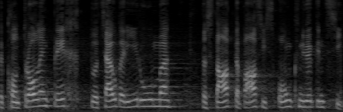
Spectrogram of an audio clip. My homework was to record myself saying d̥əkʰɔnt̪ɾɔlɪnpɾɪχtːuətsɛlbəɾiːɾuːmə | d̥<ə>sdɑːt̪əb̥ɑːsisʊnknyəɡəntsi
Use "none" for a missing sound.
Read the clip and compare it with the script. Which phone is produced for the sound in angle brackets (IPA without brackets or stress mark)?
ɑ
